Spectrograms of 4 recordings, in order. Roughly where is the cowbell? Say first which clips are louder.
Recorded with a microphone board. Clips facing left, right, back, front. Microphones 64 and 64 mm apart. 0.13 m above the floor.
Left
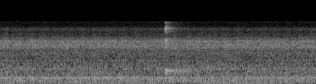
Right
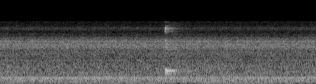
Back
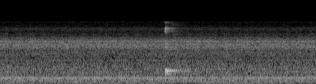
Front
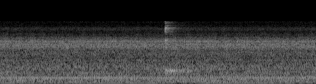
Right 7 dB, back 8 dB; behind right.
